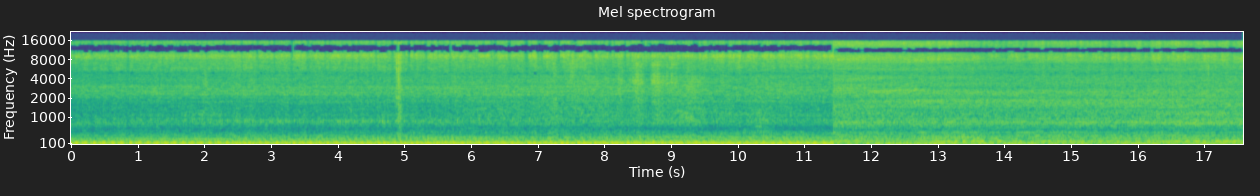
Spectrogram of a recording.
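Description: Car engine running steadily at an even speed. About two-thirds of the way through, the sound cuts abruptly to a quieter, different engine sound.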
